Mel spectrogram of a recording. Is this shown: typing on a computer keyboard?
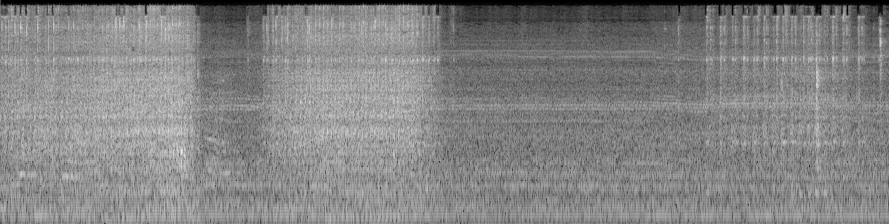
no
